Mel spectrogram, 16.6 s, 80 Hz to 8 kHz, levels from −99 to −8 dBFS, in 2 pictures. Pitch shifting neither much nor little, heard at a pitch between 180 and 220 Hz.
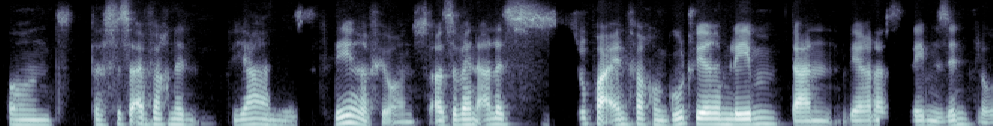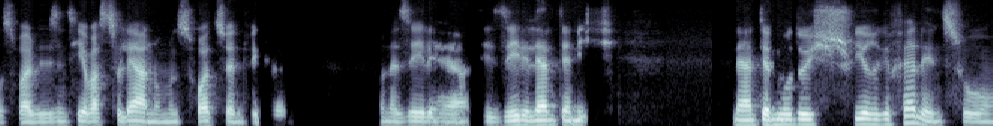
No: average, 3.7 semitones; low, 110 Hz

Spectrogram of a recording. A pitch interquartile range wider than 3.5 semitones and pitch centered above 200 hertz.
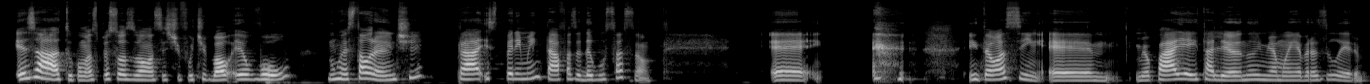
No: average, 3.1 semitones; high, 220 Hz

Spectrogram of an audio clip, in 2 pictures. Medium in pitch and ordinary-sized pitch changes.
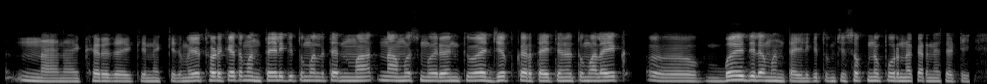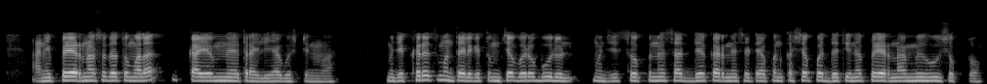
No: medium, 170 Hz; narrow, 2.1 semitones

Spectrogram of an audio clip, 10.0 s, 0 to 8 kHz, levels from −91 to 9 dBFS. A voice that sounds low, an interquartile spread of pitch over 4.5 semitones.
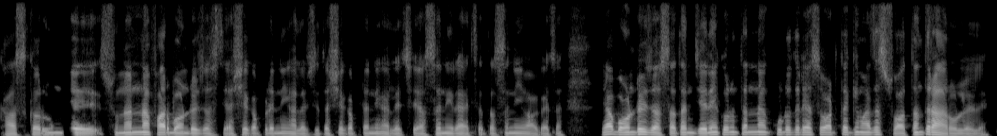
Yes: low, 105 Hz; average, 5.2 semitones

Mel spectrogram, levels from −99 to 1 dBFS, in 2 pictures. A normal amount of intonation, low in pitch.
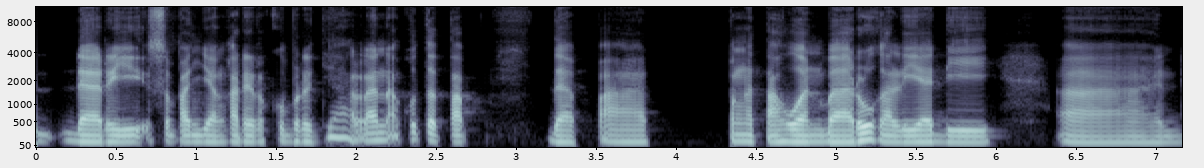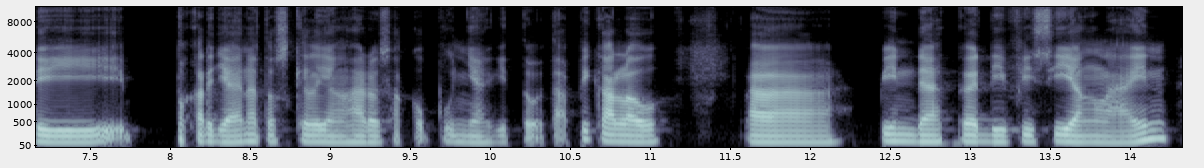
No: narrow, 1.3 semitones; low, 110 Hz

